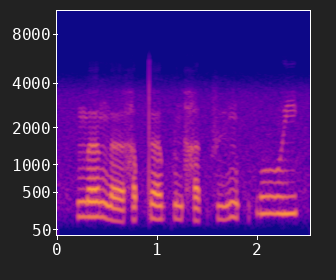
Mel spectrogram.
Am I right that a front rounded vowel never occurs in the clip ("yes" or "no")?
no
